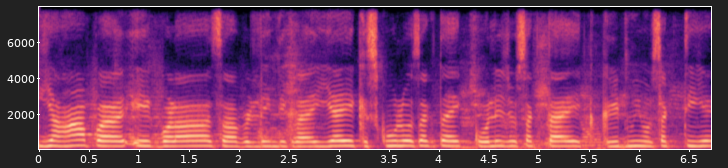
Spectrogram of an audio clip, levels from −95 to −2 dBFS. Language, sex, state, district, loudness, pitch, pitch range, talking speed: Hindi, male, Bihar, Purnia, -14 LUFS, 270 Hz, 260-275 Hz, 225 wpm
